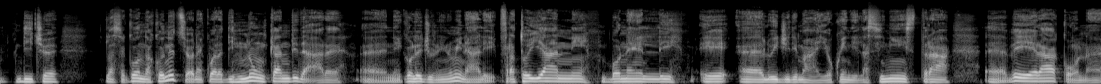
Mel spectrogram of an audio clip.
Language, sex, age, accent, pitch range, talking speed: Italian, male, 20-39, native, 110-135 Hz, 140 wpm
